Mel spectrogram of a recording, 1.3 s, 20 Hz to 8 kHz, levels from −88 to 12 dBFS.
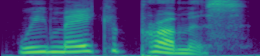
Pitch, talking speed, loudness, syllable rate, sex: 240 Hz, 185 wpm, -16 LUFS, 5.5 syllables/s, female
